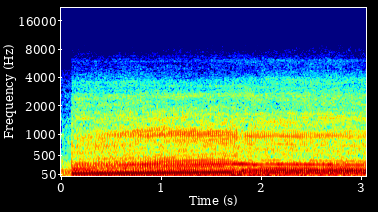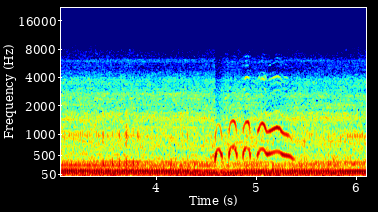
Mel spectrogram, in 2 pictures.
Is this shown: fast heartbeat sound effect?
no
